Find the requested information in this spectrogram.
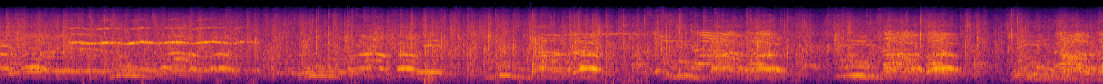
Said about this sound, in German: Einen großen Applaus! Fantastisch!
